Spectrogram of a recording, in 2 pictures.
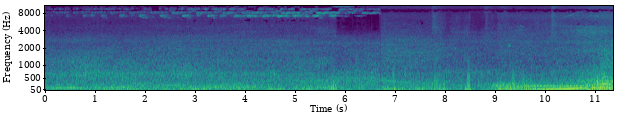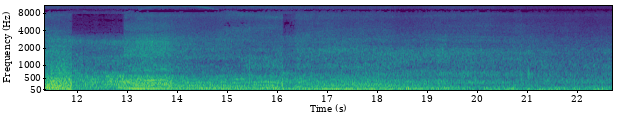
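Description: Heavy diesel trucks in road traffic; a concrete mixer truck's diesel engine pulls past close by, climbing in pitch through a few gear changes and loudest about halfway through, then settling into a steady engine drone.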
